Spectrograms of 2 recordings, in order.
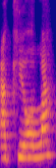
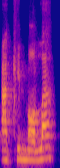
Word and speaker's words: Akinola: you actually lose them when you speak like akiola instead of akinola yeah no newscaster has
